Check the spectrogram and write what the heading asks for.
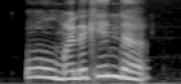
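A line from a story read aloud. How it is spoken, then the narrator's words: Calling to children. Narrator (German): rief sie jetzt ihren zwei Kleinen zu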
